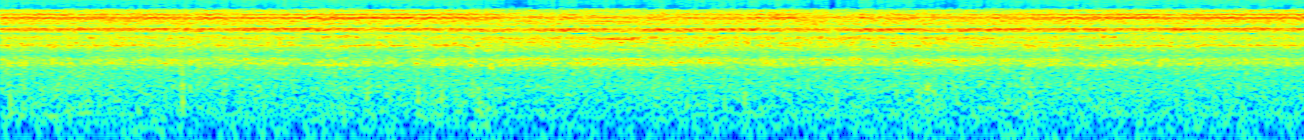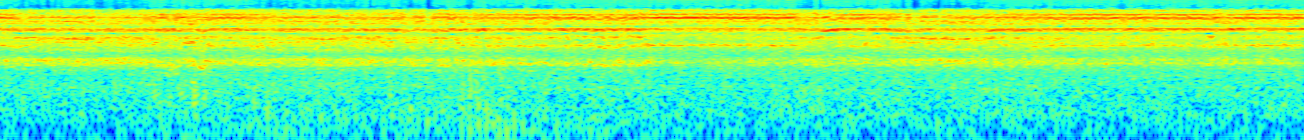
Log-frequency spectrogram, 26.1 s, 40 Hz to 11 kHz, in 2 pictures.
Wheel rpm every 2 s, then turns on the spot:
230, 230, 230, 230, 230, 230, 230, 220, 220, 220, 230, 220, 230.
none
